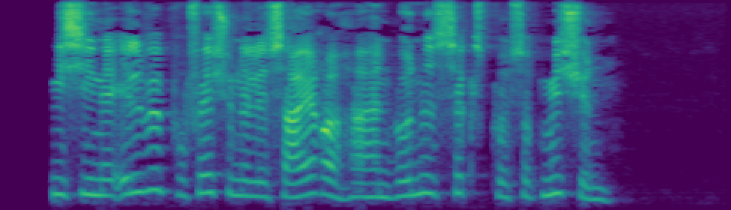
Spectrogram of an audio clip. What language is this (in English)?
Danish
